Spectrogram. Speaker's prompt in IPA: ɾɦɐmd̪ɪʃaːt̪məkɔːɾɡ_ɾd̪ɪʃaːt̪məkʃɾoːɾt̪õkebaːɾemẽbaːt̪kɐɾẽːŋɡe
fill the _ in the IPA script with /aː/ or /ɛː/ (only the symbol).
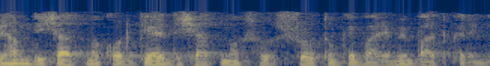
ɛː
